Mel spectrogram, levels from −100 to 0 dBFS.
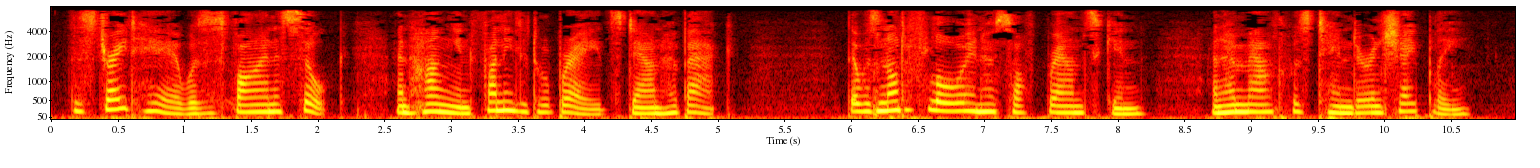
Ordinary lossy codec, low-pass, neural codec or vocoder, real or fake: MP3, 32 kbps; 7.2 kHz; none; real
